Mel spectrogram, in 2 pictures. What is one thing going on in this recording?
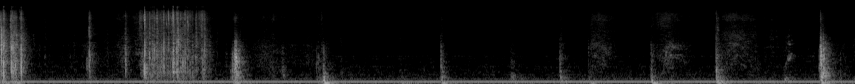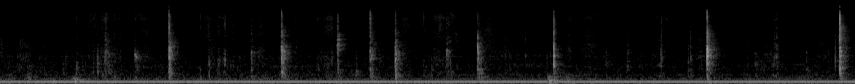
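Cardboard and cards rustle and tap as they are handled up close.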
